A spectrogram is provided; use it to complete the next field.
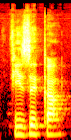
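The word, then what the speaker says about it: fizyka: пам'ятати і розуміти що іменники які закінчуються на ікка за винятком слова музика ораз Паприка будуть мати наголос не на перед останній склад як більшість слів польській мові а далі напевно вже Вам вирішувати Як вам говорити звикати але правильно казати математика фізика політика мами тутй приклад польська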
